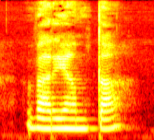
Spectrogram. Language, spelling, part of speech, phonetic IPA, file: Czech, varianta, noun, [ˈvarɪjanta], Cs-varianta.ogg
- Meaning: variant (something that is slightly different from a type or norm)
